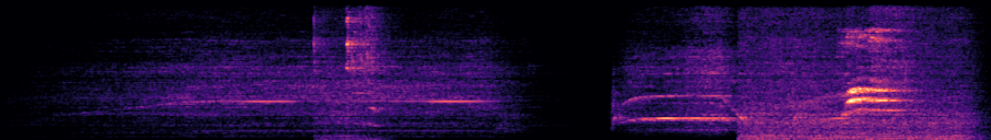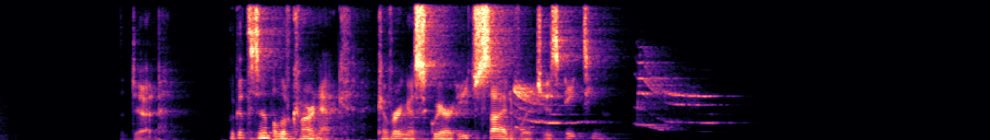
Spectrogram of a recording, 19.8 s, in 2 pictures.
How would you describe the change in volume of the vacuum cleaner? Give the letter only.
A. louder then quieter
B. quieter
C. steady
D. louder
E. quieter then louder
D.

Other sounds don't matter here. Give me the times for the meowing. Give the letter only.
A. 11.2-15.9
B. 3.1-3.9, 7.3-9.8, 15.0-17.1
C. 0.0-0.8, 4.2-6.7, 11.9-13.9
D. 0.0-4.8
B.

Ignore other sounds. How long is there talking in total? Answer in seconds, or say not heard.
5 s.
